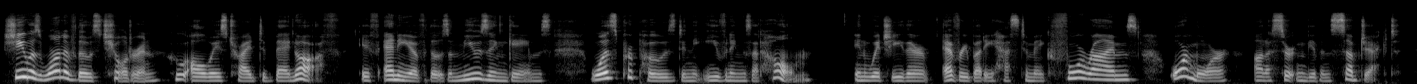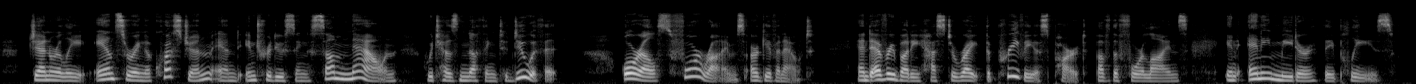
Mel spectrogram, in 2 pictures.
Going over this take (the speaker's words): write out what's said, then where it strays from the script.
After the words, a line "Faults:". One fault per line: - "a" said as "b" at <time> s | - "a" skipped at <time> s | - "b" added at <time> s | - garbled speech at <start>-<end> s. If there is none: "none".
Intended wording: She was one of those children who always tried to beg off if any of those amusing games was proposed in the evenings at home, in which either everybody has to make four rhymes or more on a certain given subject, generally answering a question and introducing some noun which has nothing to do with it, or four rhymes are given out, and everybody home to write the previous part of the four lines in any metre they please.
She was one of those children who always tried to beg off if any of those amusing games was proposed in the evenings at home, in which either everybody has to make four rhymes or more on a certain given subject, generally answering a question and introducing some noun which has nothing to do with it, or else four rhymes are given out, and everybody has to write the previous part of the four lines in any metre they please.
Faults:
- "else" added at 20.6 s
- "home" said as "has" at 23.4 s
